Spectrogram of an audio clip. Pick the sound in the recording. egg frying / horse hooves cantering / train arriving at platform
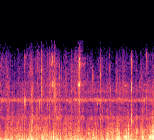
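horse hooves cantering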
